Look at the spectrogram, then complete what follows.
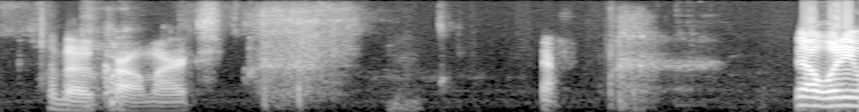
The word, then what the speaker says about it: Marques: Majors out there yeah my name's marks it's spelled slightly differently but I was named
